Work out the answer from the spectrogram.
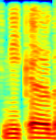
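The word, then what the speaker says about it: Niko: So it's Nico. My name's Nico. That's N-I-K-O. – Mm-hmm. – And then the Bank of Cardiff is spelled C-A-R-D-I-F-F, as in Frank Frank.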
